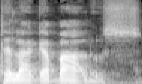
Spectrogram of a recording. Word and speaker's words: Elagabalus: I mentioned absolutely not elagabalus yes that's how you pronounce it in Latin now talking about the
